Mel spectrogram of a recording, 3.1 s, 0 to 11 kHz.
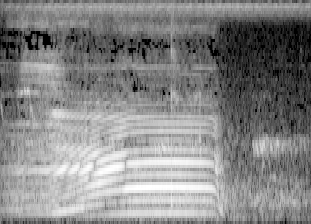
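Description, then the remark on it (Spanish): A single long, drawn-out cow moo, loud, rising slightly then holding steady for about two seconds before cutting off, followed by faint outdoor background noise, from one of 26 dairy cows grazing on the 18-hectare farm of an agricultural school. “Equipado con una máquina ordeñadora, los 38 alumnos actualmente van de mañana temprano hasta media tarde y realizan prácticas correspondientes a las 26 vacas que pastan en las 18 hectáreas que posee el centro educativo.”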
